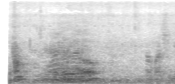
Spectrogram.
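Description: A person's voice speaking briefly as the recording cuts in, the words not made out.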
